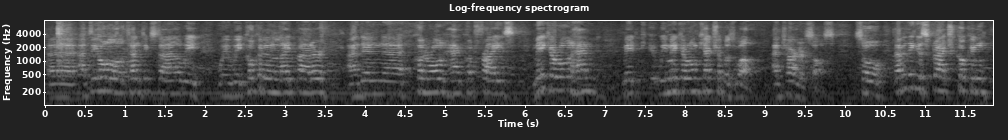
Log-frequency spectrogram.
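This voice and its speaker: On an outdoor festival stage, a middle-aged man from Ireland who grew up speaking Gaelic runs a live cooking demo as a chef and pub owner. He talks easily and meanderingly with plenty of fillers, in a high-sitting voice at normal speed with few pauses. A far-off stage mic adds echo and crowd noise.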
